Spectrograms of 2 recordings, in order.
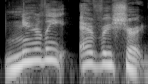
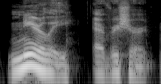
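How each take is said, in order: First: Higher, sarcastic echo; mocking repeat. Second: Said in the usual way.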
